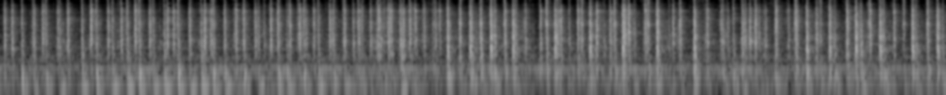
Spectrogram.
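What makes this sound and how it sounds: Fingertips of both hands type fast and densely on a white full-size plastic mechanical computer keyboard. A steady stream of crisp, bright clicks with soft low thuds beneath them rattles on without pause, each keystroke dying away almost instantly.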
